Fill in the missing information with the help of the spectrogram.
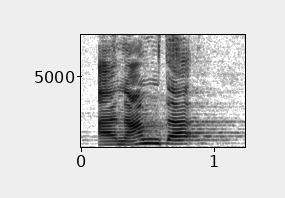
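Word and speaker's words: أَنْعَمْتَ: Contoh, an'amta, an'amta. Kita kan tidak membacanya an'amta, tidak. Tidak juga membacanya an'amta, tidak. Tapi ada durasinya.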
